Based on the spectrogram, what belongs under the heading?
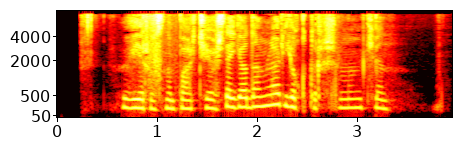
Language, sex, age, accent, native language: Uzbek, female, 12-17, Samarqand, Uzbek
